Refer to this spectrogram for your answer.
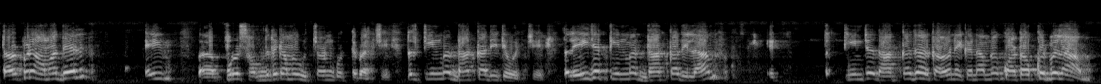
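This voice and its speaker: A man's voice: extremely high pitch, brisk, bright, forceful tone, muffled recording. A young man teaching a classroom lesson, patient and questioning, often checking that his students follow. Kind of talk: classroom lecture.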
